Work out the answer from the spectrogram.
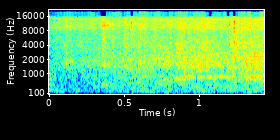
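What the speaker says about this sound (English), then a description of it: "Let's clap for ourselves." Packed concert room audience clapping for themselves, a steady wash of many hands building slightly in loudness over a second and a half, fairly distant, with no clear speech.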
